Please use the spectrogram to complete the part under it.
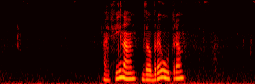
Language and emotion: Russian, positive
